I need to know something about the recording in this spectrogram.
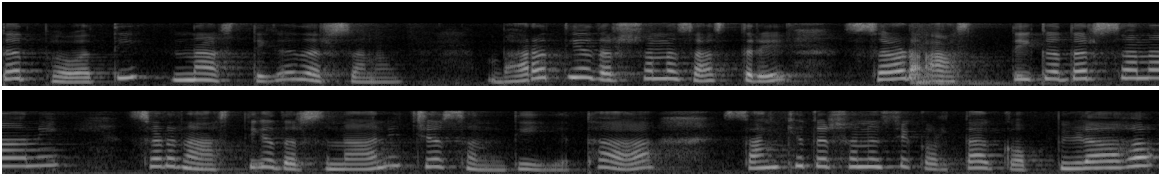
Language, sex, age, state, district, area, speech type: Sanskrit, female, 18-30, Odisha, Puri, rural, spontaneous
